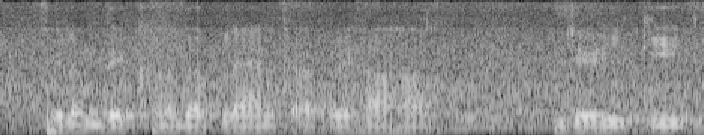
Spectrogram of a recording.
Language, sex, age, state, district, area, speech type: Punjabi, male, 18-30, Punjab, Kapurthala, rural, spontaneous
